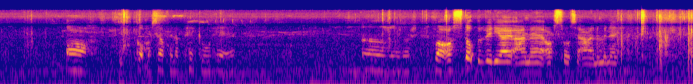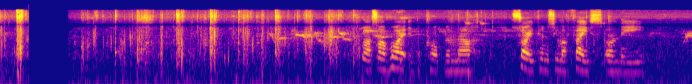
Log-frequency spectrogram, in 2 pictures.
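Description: A boy talks calmly nearby.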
